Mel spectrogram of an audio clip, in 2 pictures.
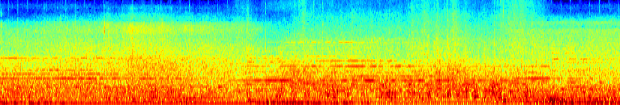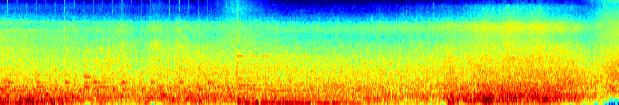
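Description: Waves wash gently onto a pebble shore.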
